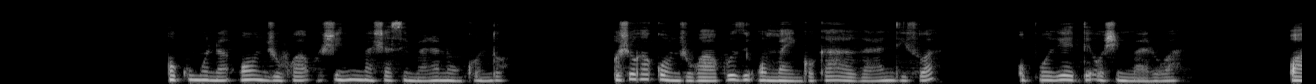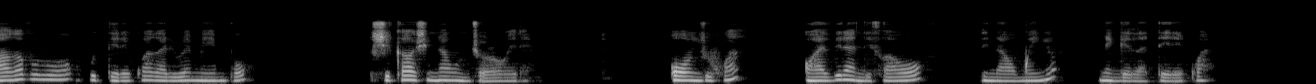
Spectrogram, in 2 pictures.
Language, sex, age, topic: Oshiwambo, female, 25-35, agriculture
